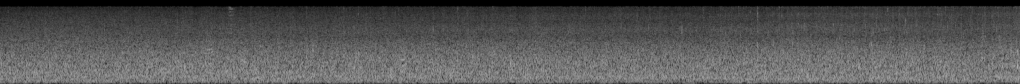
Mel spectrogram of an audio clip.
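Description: Fast-flowing rocky river rushing steadily over stones and boulders.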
